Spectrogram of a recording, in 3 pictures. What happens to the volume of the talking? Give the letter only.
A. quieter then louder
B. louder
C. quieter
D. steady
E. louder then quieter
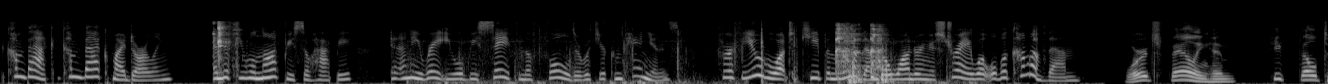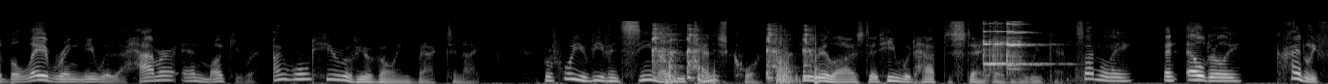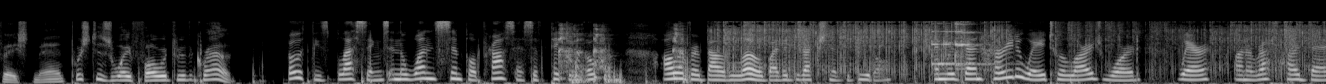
B.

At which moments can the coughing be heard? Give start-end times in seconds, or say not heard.
7.9-8.9, 19.4-21.6, 31.7-33.5.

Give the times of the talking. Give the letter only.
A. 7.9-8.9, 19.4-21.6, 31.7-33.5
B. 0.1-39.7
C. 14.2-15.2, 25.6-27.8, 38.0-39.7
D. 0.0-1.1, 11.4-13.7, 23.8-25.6
B.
